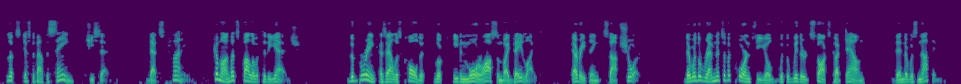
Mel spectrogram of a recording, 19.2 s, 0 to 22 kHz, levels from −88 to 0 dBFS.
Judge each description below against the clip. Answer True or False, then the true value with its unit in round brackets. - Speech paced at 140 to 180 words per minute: True (155 wpm)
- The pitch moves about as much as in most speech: False (7.3 semitones)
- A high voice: False (140 Hz)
